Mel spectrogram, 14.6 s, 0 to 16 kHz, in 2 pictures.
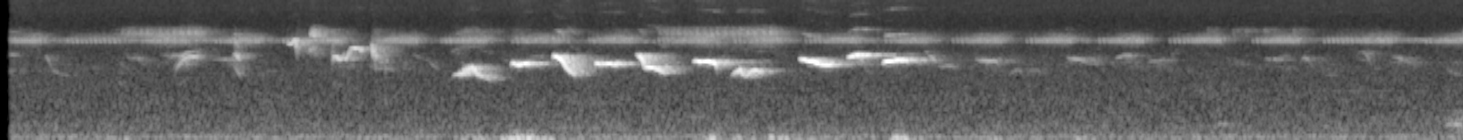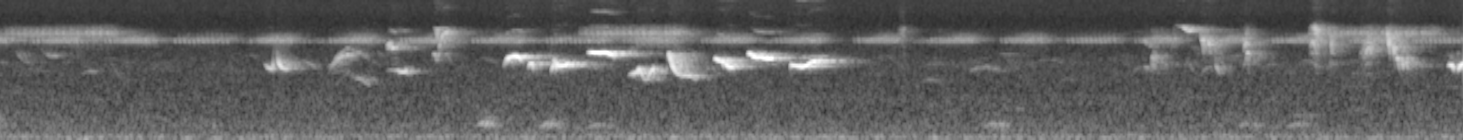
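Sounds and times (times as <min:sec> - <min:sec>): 
Eurasian blackcap Sylvia atricapilla singing: 0:00.6 - 0:08.0, 0:08.6 - 0:12.0, 0:13.0 - 0:14.6.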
